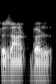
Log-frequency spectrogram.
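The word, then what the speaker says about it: Bijan: I just think Bajan, is that how you say it, actually?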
